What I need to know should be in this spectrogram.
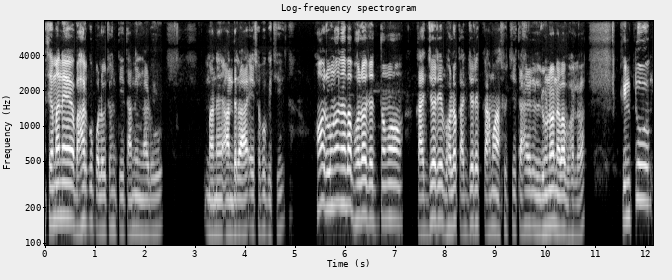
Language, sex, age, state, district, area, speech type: Odia, male, 18-30, Odisha, Kalahandi, rural, spontaneous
